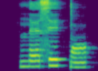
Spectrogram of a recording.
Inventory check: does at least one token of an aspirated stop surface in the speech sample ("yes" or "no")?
no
